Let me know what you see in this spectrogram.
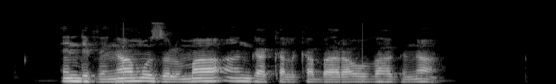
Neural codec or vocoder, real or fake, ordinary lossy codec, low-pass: none; real; AAC, 48 kbps; 7.2 kHz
